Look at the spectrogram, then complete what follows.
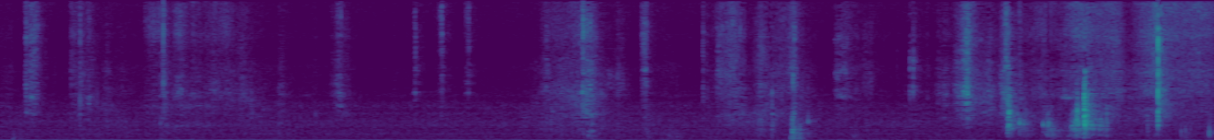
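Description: A picture book being opened and its pages handled: soft paper rustles and light clicks, with a sharp tap about four seconds in and a flurry of rustling near the end, over a faint low hum.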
